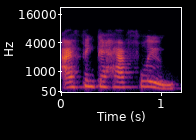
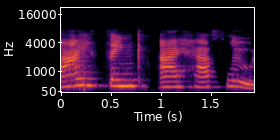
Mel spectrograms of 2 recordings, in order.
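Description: First: The sentence is spoken quickly. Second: The sentence is spoken slowly. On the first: "còn đọc nhanh là" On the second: "Đấy là đọc chậm"

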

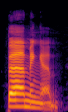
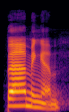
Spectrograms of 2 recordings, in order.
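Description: Both takes have the same delivery.

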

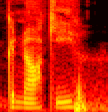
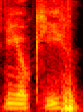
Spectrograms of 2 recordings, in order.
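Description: First: Every letter of the word is sounded literally. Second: The word is said the standard Italian way. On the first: The speaker calls it wrong. "not gnocchi. Like it looks" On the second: The speaker calls it right. "that's how you say it"

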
